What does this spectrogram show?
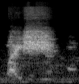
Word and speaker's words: Bysshe: Bysshe.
